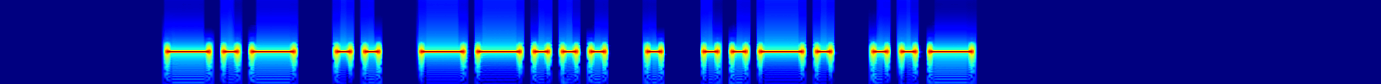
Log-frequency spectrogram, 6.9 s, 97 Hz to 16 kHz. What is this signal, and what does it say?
Morse code, heard as a keyed tone, about 17 wpm, 700 Hz. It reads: KI7EFU
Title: USA Call Signs - 6 Characters - 17wpm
